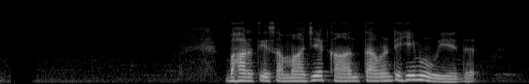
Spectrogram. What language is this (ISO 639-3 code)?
sin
